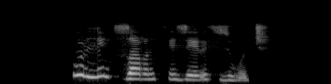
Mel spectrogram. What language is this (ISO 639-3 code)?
kab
